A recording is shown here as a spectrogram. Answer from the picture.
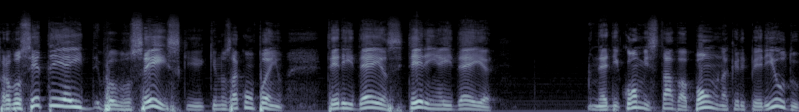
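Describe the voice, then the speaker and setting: Over a quiet background, a man speaks at a fairly slow pace in a dark, mellow tone, the sound dry and close with no echo. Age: 60s. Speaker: community activist and bricklayer. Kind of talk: TV interview.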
